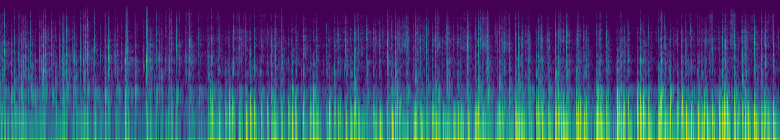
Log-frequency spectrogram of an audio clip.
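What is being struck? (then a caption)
Glass spray bottle, partly filled. A hand-sized clear-amber glass spray bottle with a trigger nozzle, partly filled with liquid, is held in both hands and tapped rapidly with fingertips and nails, with some handling. A dense, uneven stream of sharp clicks and taps rides over a low, thumpy body, each hit dying away almost at once.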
